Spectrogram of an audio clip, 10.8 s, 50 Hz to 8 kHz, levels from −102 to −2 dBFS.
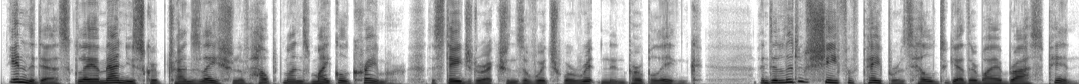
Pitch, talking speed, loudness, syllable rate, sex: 155 Hz, 185 wpm, -19 LUFS, 5.1 syllables/s, male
